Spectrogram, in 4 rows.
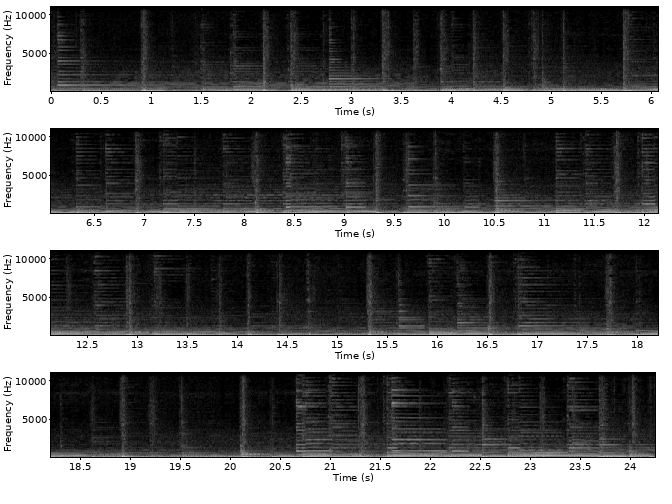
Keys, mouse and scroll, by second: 3.3 click, 3.5 click, 9.8 click, 12.2 click, 14.5 click, 18.9 click, 21.0 click.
